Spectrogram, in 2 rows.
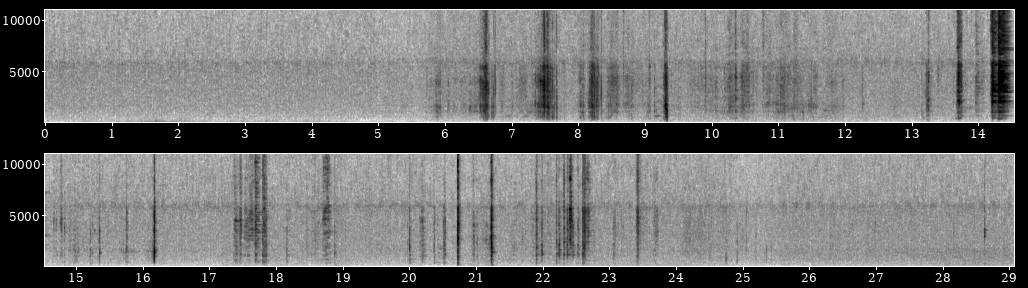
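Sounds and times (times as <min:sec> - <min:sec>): fabric pouch rustling: 0:05.7 - 0:12.1
metal panels clinking: 0:13.2 - 0:15.0, 0:20.0 - 0:23.8.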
